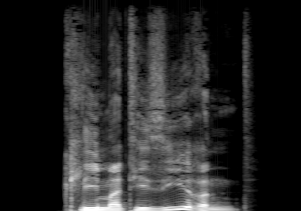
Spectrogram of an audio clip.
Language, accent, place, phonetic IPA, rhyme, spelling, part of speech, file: German, Germany, Berlin, [klimatiˈziːʁənt], -iːʁənt, klimatisierend, verb, De-klimatisierend.ogg
- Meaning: present participle of klimatisieren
